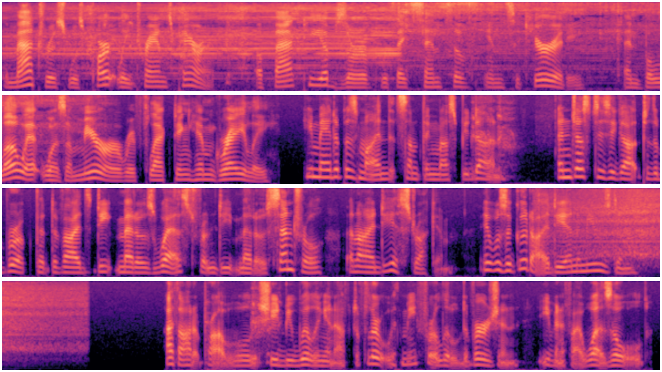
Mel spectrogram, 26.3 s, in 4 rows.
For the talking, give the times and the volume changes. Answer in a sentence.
The talking can be heard from 0.0 to 19.6 s, at a steady volume; and from 21.4 to 26.1 s, at a steady volume.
